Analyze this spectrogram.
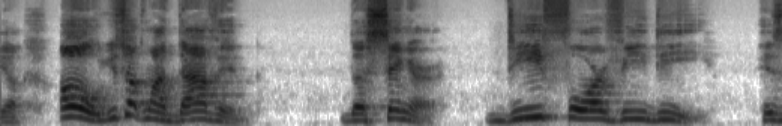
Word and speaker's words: D4VD: Oh, you're talking about David, the singer. D4VD. His name is spelled D with the number 4, which is supposed to be the letter A, D and VD. So it's David or David.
